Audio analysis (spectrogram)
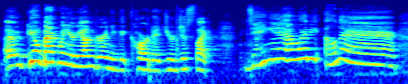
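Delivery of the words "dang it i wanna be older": high put-on whine of a teen; higher-pitched pretend grumble; mock youthful frustration. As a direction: imitate a kid annoyed at being carded. Acting out her younger self carded.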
